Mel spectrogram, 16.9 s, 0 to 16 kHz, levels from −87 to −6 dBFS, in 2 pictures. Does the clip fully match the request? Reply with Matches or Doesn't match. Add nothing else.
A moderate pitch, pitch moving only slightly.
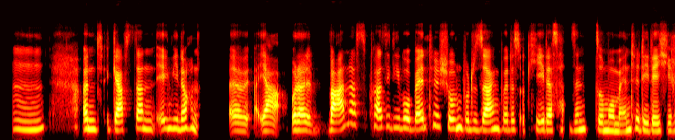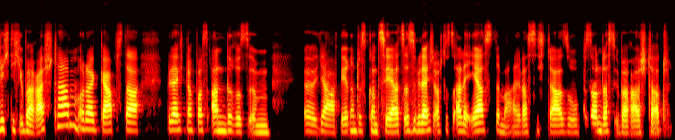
Doesn't match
